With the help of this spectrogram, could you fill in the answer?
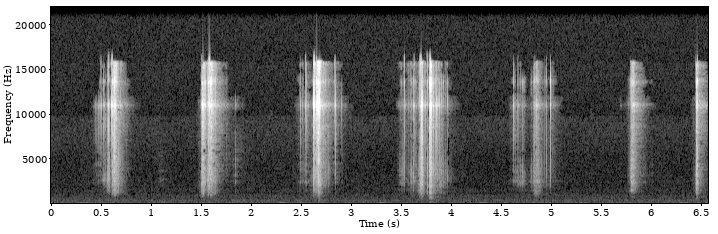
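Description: A tiny painted wooden mini maraca, with a glossy red head dotted blue-white on a wooden handle and a hollow body holding a rattling filling, is held in the fingers close to the mic and shaken by hand, possibly with fingertip taps. It gives quiet, short, crisp bursts of bright, high rattle at irregular intervals, with almost no low end and no ring after each shake.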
